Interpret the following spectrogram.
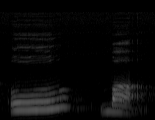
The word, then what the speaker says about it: ओम: ध्वनि की आवाज थी अ ओ म अगर एक साथ सुना जाए उसको तो उसकी आवाज गूंजती हुई ऐसी है जैसे हम बोलते हैं या उच्चारण करते हैं तो हम कहते हैं ओम है वोह अ उ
